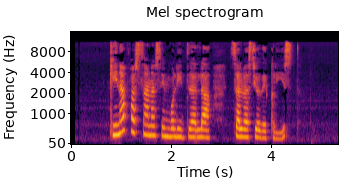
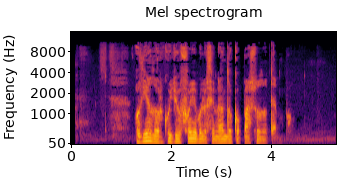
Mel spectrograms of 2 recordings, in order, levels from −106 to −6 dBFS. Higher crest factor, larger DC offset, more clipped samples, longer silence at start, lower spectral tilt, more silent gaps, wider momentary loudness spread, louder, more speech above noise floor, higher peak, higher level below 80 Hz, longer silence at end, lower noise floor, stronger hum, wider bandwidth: about the same, 22 dB vs 20 dB; neither; neither; first, 0.75 s vs 0.6 s; second, -2 dB/octave vs -5 dB/octave; neither; second, 11 LU vs 22 LU; about the same, -28 LUFS vs -27 LUFS; first, 41 dB vs 34 dB; about the same, -8 dBFS vs -8 dBFS; second, -84 dBFS vs -48 dBFS; about the same, 0.95 s vs 0.9 s; first, -69 dBFS vs -61 dBFS; neither; about the same, 11.5 kHz vs 11.5 kHz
